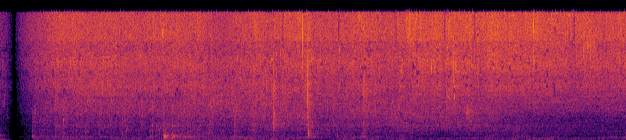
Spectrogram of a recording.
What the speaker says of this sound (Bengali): ফিশ ফ্রাইটা ভাজবার সময় ফ্লেমটা একদম সিমে রেখেছি যাতে ভেতর অবধি সেদ্ধ হয়।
